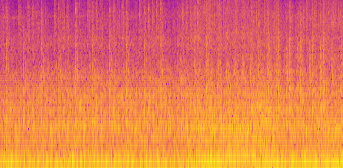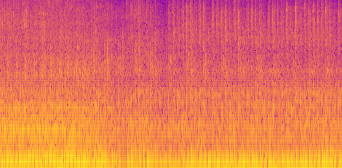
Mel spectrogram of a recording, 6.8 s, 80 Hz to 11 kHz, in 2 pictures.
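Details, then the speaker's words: Circa 1970 sand rail air-cooled four-cylinder at idle, around 80°F shop: light quick tick over the rumble, about four per second; not rocker, owner suspects a sticking lifter, firing on all four. "still got a bit of a [Music] tick it's not rocker sounds like a lifter"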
